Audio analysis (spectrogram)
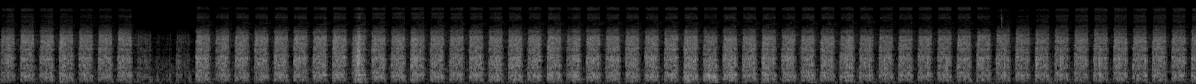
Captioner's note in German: Noise of the spiritbox in the background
